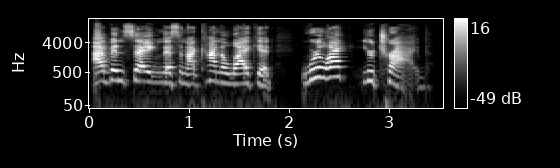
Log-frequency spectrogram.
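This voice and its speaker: A middle-aged woman with a Southern US accent and a high-pitched, creaky voice. She hosts a motivational radio show, chatting and encouraging listeners effusively. Her tone is bright and forward. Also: animated, normal speed. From Georgia, United States. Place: radio studio.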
